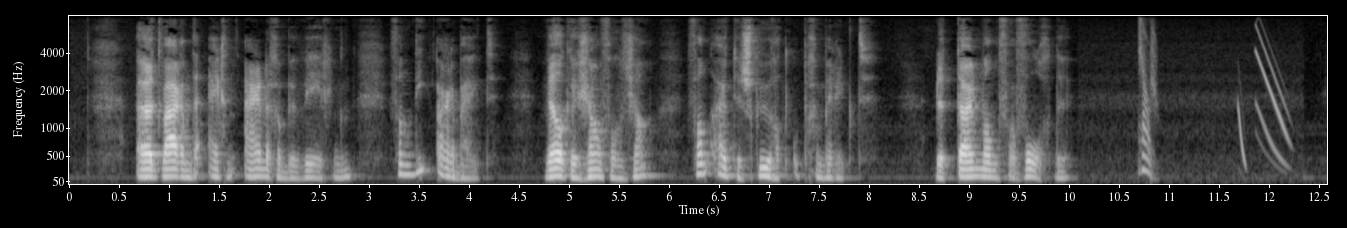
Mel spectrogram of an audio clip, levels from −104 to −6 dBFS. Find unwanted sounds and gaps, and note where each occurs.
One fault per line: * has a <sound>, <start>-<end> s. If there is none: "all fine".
* has a chirp, 10.7-10.9 s
* has a chirp, 11.7-12.3 s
